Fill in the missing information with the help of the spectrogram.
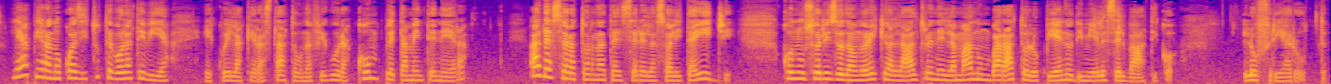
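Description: A woman reading a novel aloud with steady, expressive storytelling. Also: on the low side, fast talker. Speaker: reader. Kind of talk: audiobook reading.

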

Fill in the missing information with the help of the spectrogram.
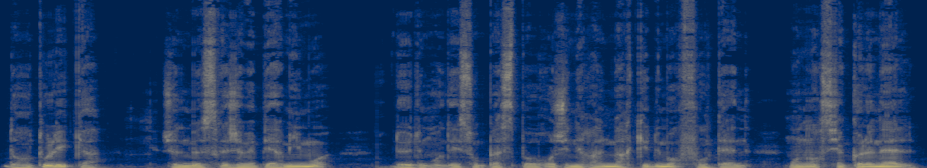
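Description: A man voicing a dutiful, uneasy gendarme sergeant in an audiobook, speaking deferentially and apologetically with a husky voice. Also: fairly low pitch, flat delivery, brisk, dark tone. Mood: earnest.

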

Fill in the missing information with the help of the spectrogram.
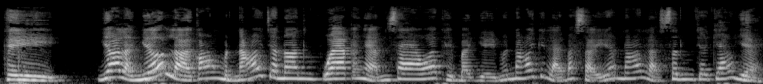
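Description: Her pitch fairly high and her delivery expressive and fairly quick, a woman with a Southern Vietnamese accent relates a ghost story. She keeps it chatty, addressing her listeners head-on.

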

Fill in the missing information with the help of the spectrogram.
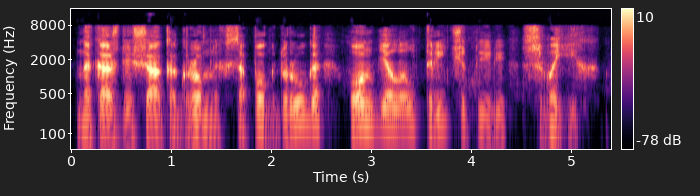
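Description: A man reads a storybook in a calm, unhurried way, his voice low yet bright. The sound is dry and a little dull, close to the mic. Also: husky, no echo. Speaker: audiobook reader. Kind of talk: storybook narration.

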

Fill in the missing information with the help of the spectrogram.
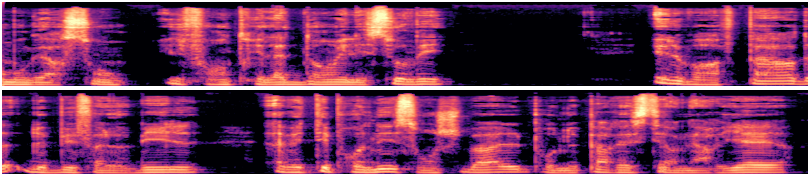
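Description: Un narrateur de livre audio, lecture posée et régulière, voix grave et feutrée au grain légèrement voilé. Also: male voice, mid-range voice, husky. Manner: steady, measured. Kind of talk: audiobook reading of an adventure novel.

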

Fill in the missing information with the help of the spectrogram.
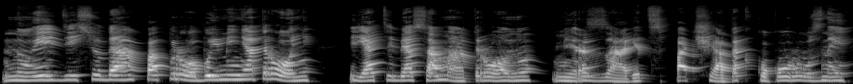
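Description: A woman reading an audiobook, voicing a talking coffee machine with a metallic, scraping voice that hurls slow, drawn-out insults. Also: fairly low pitch, music in the background. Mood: angry scolding. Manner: slow, drawn-out scolding full of odd insults. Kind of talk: audiobook character voice.

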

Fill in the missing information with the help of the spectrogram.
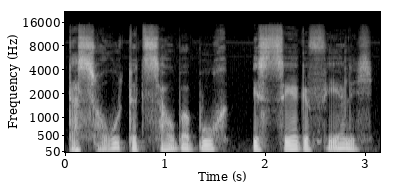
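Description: A man's voice: on the low side, steady tone, slow, vocal fry, fairly bright tone, husky, no echo, full character voice. A man voicing a nervous, fussy old wizard who soothes and explains. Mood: explaining. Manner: anxious, reassuring, explanatory.

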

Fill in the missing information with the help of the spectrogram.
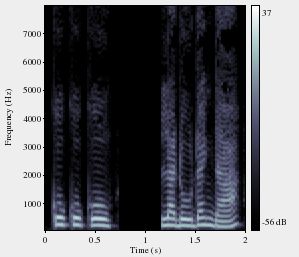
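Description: A woman voicing a hot-tempered yelling husband. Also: on the high side, steady tone, unhurried, dry recording, close to an everyday voice. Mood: furious. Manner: yelling and furious.

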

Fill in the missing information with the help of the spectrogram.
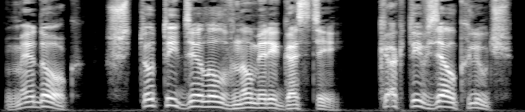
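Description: A man's voice: medium pitch, big pitch swings, slow pace, dry recording, clean studio sound, voice pushed up. A man voicing a flustered, uneasy older male innkeeper who mumbles.

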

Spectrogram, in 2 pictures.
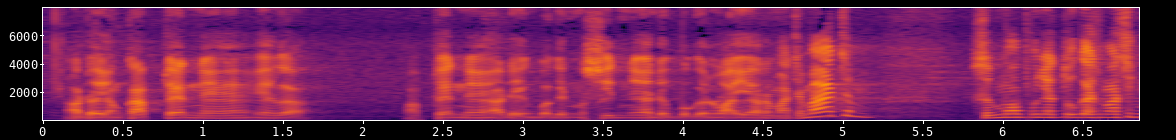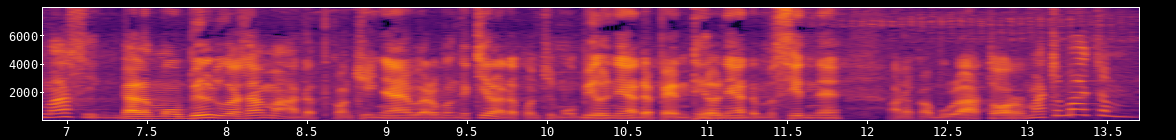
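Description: A man giving a colloquial, emphatic religious talk, his pitch swinging up sharply for emphasis. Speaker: preacher. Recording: long hall reverb.

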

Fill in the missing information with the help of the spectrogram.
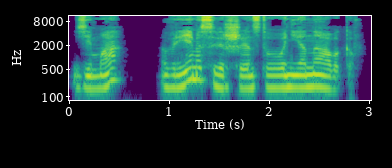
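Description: A woman narrating a first-person audiobook in a wry, lively inner-monologue manner. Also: lowish voice, moderate pace, no room sound, clean studio sound.

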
